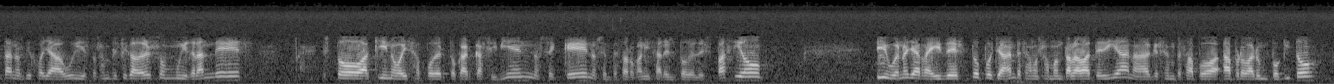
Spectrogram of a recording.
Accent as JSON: {"language": "Spanish", "town": "Zaragoza", "region": "Aragon", "country": "Spain", "said": "nosotros somos de aquí de Zaragoza"}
